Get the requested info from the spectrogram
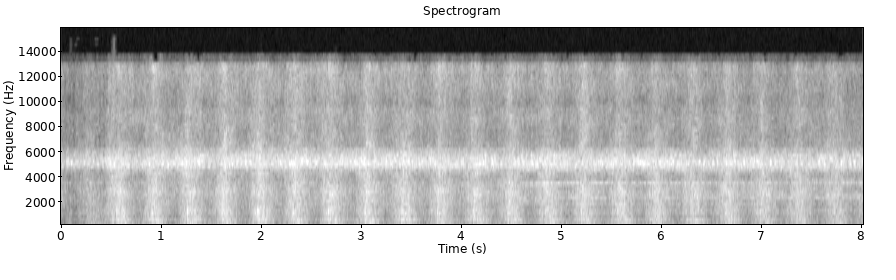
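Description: Rhythmic swishing pulses, about two or three a second and very even, from a male bird-of-paradise in courtship display, over a faint steady high hiss.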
